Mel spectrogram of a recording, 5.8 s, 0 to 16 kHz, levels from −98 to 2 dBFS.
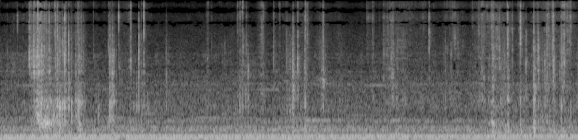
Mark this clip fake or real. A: real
